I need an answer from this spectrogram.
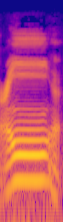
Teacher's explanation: mad thabi'i panjang dua harakat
